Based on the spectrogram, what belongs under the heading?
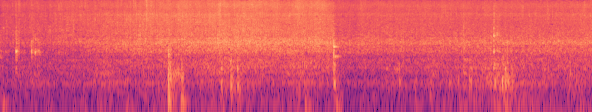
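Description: Pork belly and leek frying in a pan, sizzling harder as the premixed seasoning of sake, soy sauce and sugar hits the hot pan, while the spatula stirs. The sizzle swells over the first few seconds and then settles, with a few sharp knocks of the utensil against the pan, the clearest about five seconds in.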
